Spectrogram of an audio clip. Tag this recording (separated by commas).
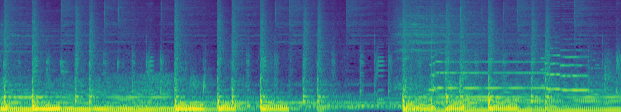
Music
